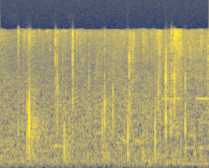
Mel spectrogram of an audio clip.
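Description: Quick footsteps on a tiled floor: a string of light, uneven taps.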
